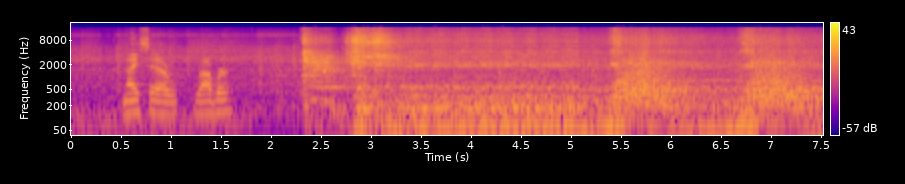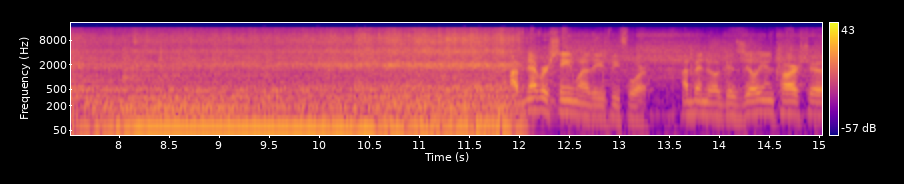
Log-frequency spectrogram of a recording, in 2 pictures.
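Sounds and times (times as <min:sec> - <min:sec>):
car engine starting and revving: 0:02.3 - 0:12.1.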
